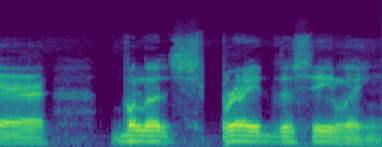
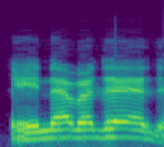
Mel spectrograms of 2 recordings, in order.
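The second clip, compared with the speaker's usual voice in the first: high, raised exasperated outburst; 10 semitones higher, 5 dB louder than usual. A narrator's reading. Father gripes about his son, exasperated. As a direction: complain loudly, pitched up. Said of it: "in an exasperated tone".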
